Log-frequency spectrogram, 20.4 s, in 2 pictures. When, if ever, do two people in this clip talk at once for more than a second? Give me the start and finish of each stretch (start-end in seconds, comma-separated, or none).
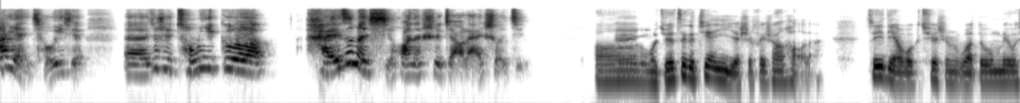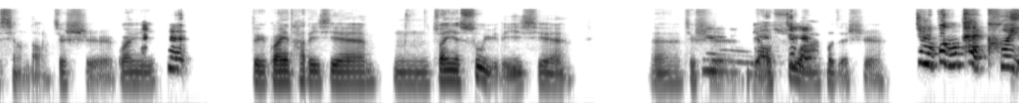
17.2-18.4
